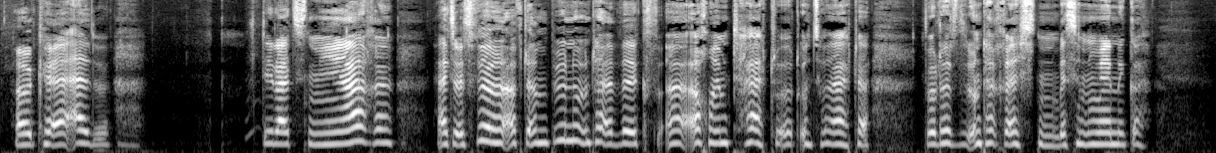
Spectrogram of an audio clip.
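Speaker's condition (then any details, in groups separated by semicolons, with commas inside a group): Deafness; spoken language as mother tongue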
